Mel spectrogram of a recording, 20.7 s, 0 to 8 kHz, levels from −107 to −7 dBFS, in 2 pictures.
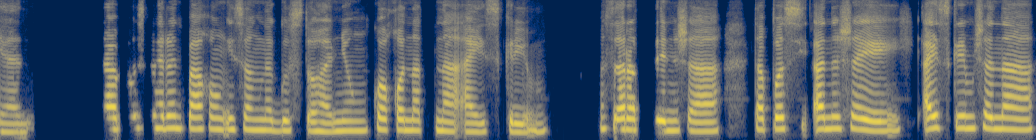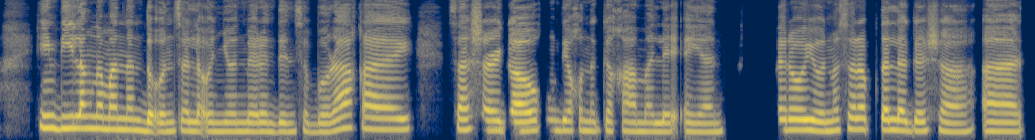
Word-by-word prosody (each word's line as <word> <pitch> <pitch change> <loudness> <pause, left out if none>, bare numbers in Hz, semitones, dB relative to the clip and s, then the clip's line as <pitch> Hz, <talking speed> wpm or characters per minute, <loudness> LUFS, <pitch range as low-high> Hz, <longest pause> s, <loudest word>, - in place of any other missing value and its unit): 'Yan. 180 -1 -6 0.8
Tapos 250 +2 0
meron 260 0 0
pa 250 -1 +3
akong 245 -1 -2
isang 235 -1 -1
nagustuhan 200 -2 -2
yung 205 +1 -3
coconut 220 -2 +1
na 200 -3 0
ice 185 0 -2
cream, 190 +1 -2 0.5
masarap 235 -2 +3 0.2
din 210 0 +3
siya. 195 -1 +1 0.3
Tapos 245 +1 +1
ano 245 +1 +5
siya 250 -1 +1
eh, 210 0 +2 0.3
ice 270 0 +1
cream 260 0 +1
siya 260 -2 +2
na 235 -1 +2 0.3
hindi 260 -2 +2
lang 260 -1 +3
naman 240 -2 +2
nandoon 195 -3 0
sa 210 - -3
La 195 - -1
Union 190 0 -2
meron 190 -1 -1
din 190 +1 -4
sa - - -9
Boracay, 235 +5 0 0.4
sa 230 - +1
Siargao 205 -2 +3
kung 215 -1 -8
hindi 215 - 0
ako 205 -1 -5
nagkakamali, 190 -2 -4
ayan. 185 -1 -5 0.5
Pero 225 0 +3
yun 200 -3 +3
masarap 235 +2 0
talaga 210 -3 +2
siya 195 -2 -4
at 195 -1 +1
215 Hz, 135 wpm, -22 LUFS, 195-240 Hz, 0.8 s, ano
